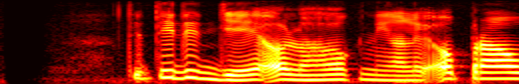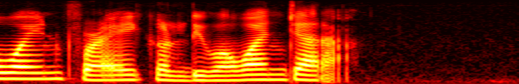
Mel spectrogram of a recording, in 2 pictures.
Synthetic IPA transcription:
t̪it̪idid͡ʒɛɔlɔɦɔk̚nialiʔɔpɾawajnfɾajkərdiwawaɲt͡ʃaɾa̰

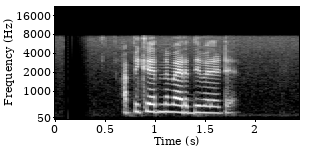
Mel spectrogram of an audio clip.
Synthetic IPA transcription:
ɐpːikːɐɾɐnɨʋɐɾɐd̪iʋɐlɐʈːɨ

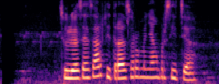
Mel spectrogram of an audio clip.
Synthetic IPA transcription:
dʒ̥uliasesard̪̥i̤t̪ɾansʊrməɲaŋpərsid̥ʒ̥a̤

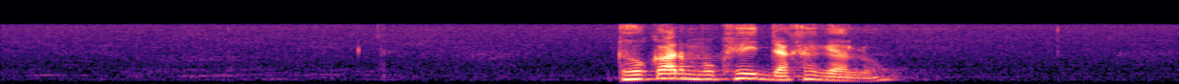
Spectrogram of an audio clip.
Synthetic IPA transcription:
ɖʱokaɾmukʰejd̪ɛkʰaɡɛlo

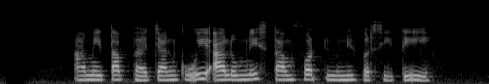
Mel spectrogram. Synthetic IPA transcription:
ʔamit̪ap̚b̥a̤t͡ʃankuwiʔalumnist̪amfɔrt̪̚unifərsit̪i

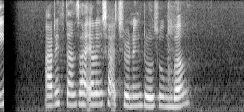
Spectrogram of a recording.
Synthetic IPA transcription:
ʔaɾɪft̪ansahelɪŋsaʔd̥ʒ̥o̤nɪŋɖ̥osumbaŋ

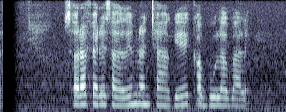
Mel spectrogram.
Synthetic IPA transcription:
sɔɾafɛɾisalɪmraɲt͡ʃaɡeka̰bulabalɛʔ

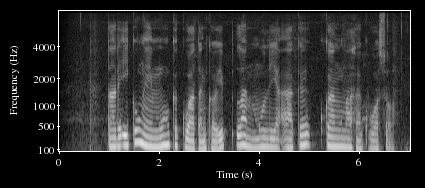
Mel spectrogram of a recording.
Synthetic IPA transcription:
t̪aɾiʔikuŋemuhkəkuat̪anɡ̥o̤ɪp̚lanmulijaʔake | kaŋmahakuwɔsɔ̰

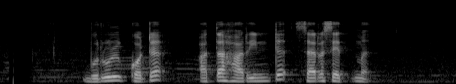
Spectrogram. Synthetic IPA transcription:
buɾulkoʈə | ɐt̪əɦaɾiɳʈəsæɾəset̪̚mə

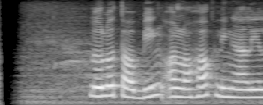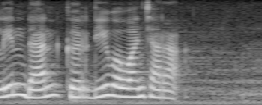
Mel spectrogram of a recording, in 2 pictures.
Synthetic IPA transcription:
lulut̪ɔbiŋʔɔ̰lɔɦɔk̚niŋalilindankɨrdiwawaɲt͡ʃaɾa

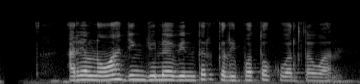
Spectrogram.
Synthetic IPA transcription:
ʔaɾalnɔwahd͡ʒɨŋd͡ʒuliawint̪ərkɨrdipɔt̪ɔkuwart̪awan

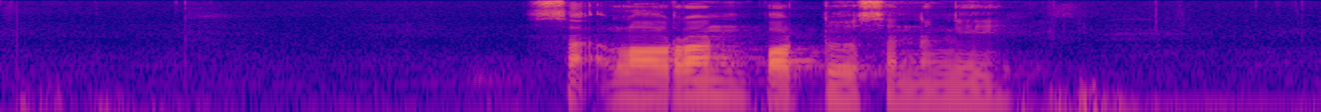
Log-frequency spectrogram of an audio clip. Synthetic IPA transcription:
sa̰ʔlɔɾɔnpɔɖ̥ɔ̤sənəŋe

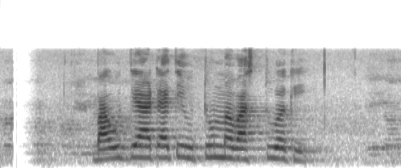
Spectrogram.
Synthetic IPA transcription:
baud̪jaːʈat̪iut̪umːəʋast̪uəki

